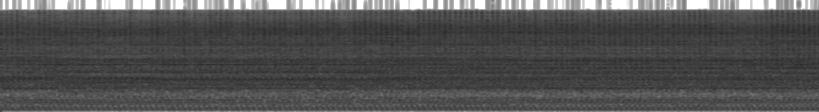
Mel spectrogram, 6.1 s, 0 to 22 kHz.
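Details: Chinese 2000-watt generator running at steady speed with an uneven knocking rattle about three times a second over the engine drone; abnormal engine noise, cause unclear.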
